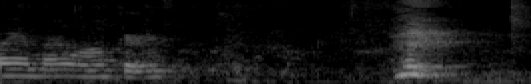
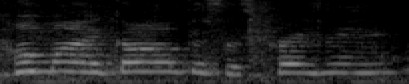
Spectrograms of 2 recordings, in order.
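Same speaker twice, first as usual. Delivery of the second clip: high-pitched retold astonishment; high, mildly hammed-up disbelief; imitating freaked-out friend; 8 semitones higher than usual. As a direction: play her freak-out in a higher voice. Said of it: "and she freaked out".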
